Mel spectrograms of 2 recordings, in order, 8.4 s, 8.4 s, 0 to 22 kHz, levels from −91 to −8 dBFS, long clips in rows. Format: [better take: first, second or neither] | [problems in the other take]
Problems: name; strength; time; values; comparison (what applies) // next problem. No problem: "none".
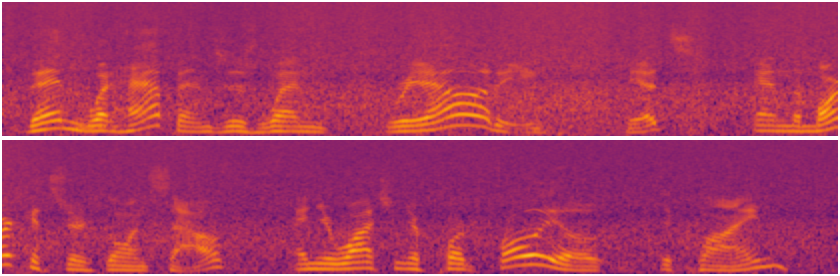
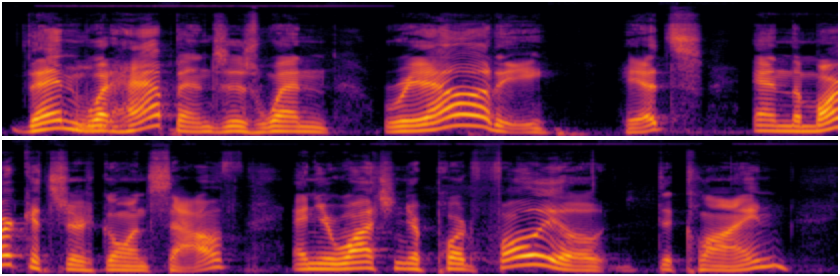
second | hiss; loud; throughout; 2 dB below the speech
